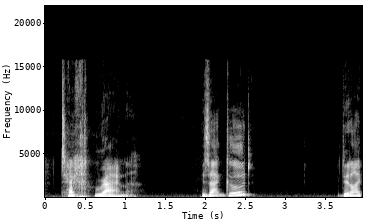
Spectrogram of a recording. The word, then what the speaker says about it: Tehran: I hope I'm pronouncing it right, because I believe you have to pronounce the H very harshly. So maybe it's Tehran.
